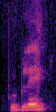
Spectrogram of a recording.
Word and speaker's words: Bublé: Bublé?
